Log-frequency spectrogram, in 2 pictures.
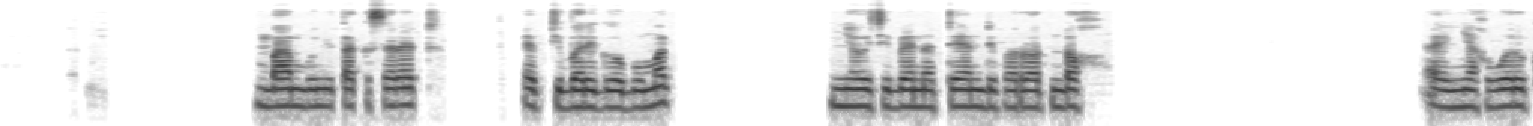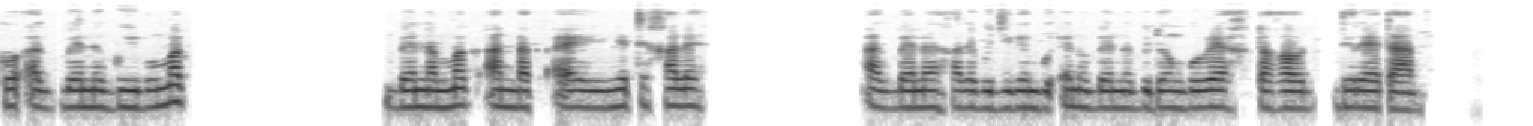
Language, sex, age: Wolof, male, 25-35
